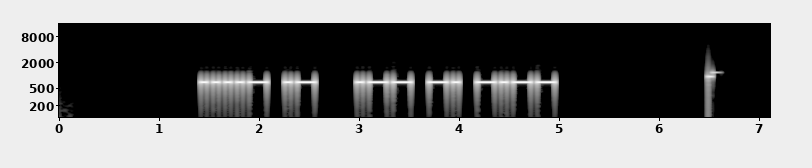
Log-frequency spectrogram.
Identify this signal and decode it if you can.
Morse code, heard as a keyed tone, about 20 wpm, 700 Hz. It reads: 4A WNY
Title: Field Day Exchanges Encore - 20wpm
